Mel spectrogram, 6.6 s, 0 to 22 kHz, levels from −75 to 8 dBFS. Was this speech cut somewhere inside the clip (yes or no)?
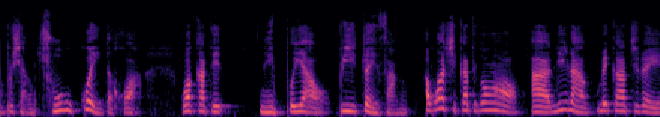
yes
